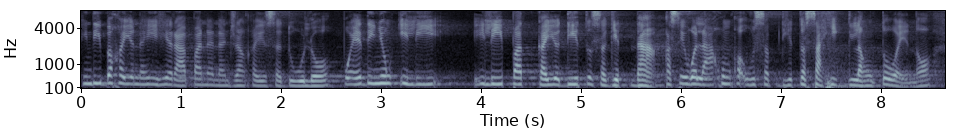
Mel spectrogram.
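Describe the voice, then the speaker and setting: Woman, Filipino accent, youth pastor, playful interactive sermon, high voice, long hall reverb. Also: moderate pace. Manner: playful, teasing, quizzes the audience.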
